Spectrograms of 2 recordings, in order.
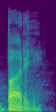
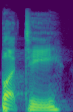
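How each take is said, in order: First: The middle consonant sounds like a soft d. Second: The middle consonant is a crisp t sound. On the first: The speaker calls it right. "It's more Buddy" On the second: The speaker calls it wrong. "Not Butty"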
